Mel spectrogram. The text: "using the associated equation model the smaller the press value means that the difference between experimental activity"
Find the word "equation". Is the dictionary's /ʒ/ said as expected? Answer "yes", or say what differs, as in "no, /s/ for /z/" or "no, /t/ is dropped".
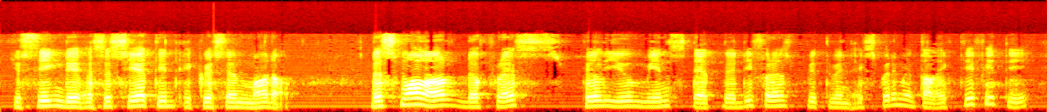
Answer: no, /s/ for /ʒ/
